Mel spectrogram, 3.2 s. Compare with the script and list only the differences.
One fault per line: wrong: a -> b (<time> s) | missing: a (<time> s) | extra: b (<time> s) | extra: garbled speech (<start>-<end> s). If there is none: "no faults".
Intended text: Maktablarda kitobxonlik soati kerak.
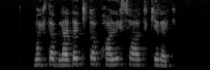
no faults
